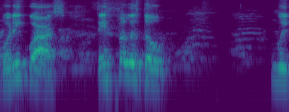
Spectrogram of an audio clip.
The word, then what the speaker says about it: Boricuas: Boricuas, they feel as though we're different, right?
